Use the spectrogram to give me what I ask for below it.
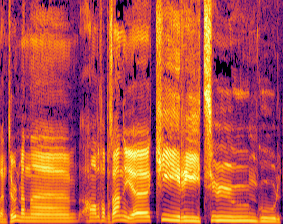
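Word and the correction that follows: Cirith Ungol: eller Sirith Ungol, som de uttaler det selv. Sirith Ungol uh, eh, starta allerede i 71 i California.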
